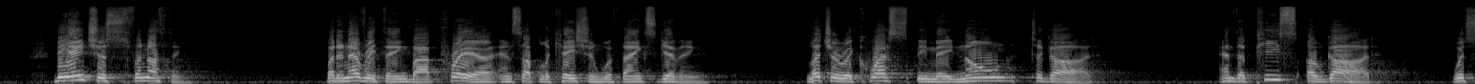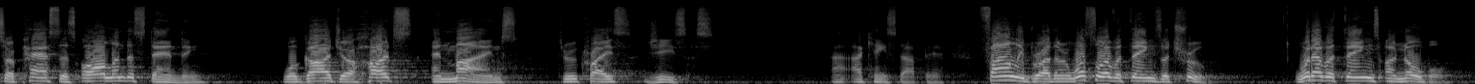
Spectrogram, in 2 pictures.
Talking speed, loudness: 110 wpm, -27 LUFS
